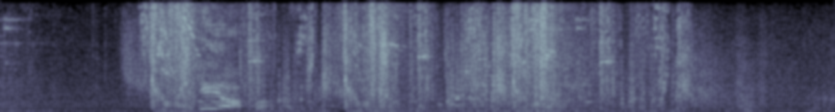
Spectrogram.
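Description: An ice arrow shatters with an icy crack.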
